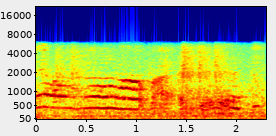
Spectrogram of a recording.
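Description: A young child's high voice holding one long sung note for about a second, sliding slightly down, followed by softer, breathy vocal sounds.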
